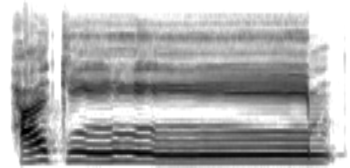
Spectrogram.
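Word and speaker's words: حكيم: হাকিম তিন আলিফ টান হাকিম আর এই হাকে হা বলতে হবে হা বড় হা আরবিতে আজিজুল হাকিম দর্শক এই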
